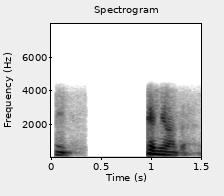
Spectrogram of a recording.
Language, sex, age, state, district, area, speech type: Sanskrit, female, 18-30, Kerala, Thrissur, urban, conversation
